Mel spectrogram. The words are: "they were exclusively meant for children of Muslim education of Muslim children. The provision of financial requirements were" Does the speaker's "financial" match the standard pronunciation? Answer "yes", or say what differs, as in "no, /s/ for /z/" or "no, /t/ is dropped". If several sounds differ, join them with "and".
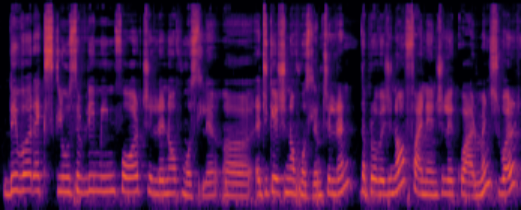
yes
